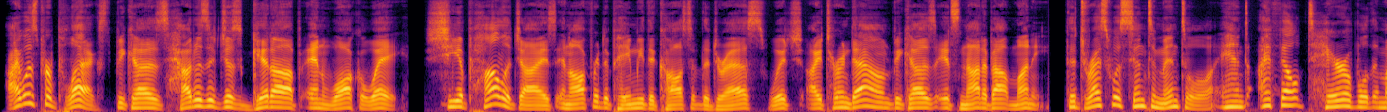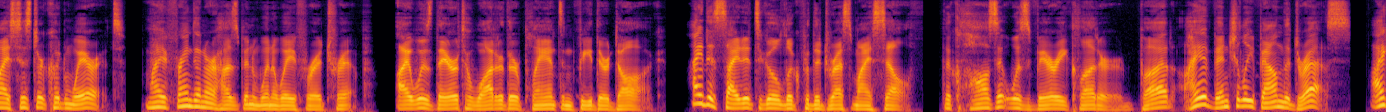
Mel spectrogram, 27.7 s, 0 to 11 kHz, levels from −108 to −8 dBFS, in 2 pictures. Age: 40-59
